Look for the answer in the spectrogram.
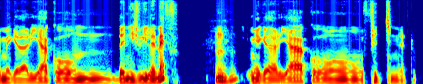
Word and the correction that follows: Fincher: Así a tres a Fincher. nunca lo pronuncio bien. Vale. David, David yo lo llamo David. – David, Fincher.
